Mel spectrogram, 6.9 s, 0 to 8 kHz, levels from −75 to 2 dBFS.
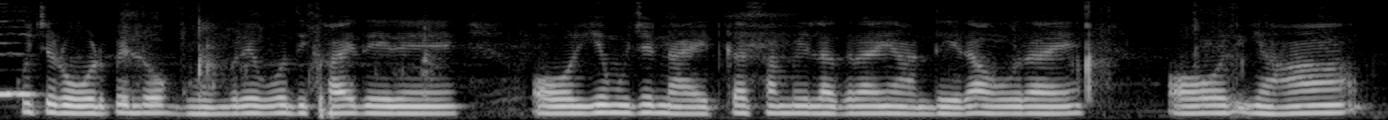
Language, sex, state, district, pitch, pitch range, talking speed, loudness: Hindi, female, Bihar, Bhagalpur, 180 Hz, 175-185 Hz, 250 wpm, -20 LUFS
